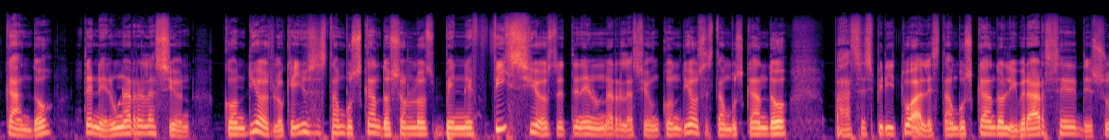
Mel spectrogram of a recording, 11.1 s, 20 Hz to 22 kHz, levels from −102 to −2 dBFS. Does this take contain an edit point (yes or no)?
no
